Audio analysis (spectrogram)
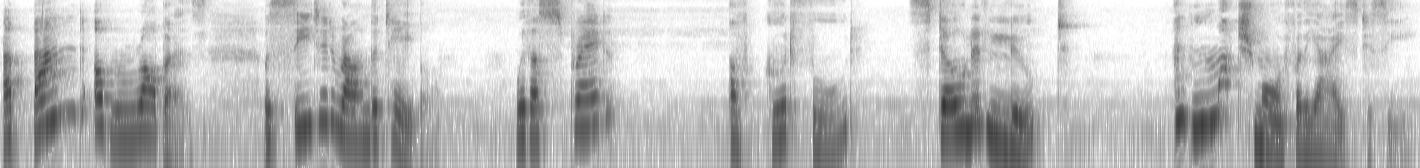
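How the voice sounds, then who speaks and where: A woman reading a children's story aloud with expressive, dramatic emphasis. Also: a little high, extremely slow, pauses often.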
